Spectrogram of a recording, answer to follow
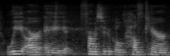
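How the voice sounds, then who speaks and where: A woman with an American accent, against noticeable background noise. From United States. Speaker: behavioural scientist. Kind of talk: conference talk. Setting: workshop with live audience. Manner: casual, with frequent fillers.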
